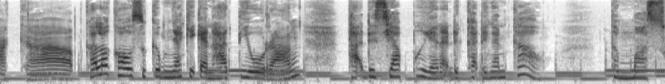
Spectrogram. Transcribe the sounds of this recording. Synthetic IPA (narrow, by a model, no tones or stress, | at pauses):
akap̚kalawkawsukaməɲakit̪̚kanɦat̪ioɾaŋ | t̪aʔdasiapəjaŋna̰ʔdəkat̪̚dəŋankaw | t̪ərmãs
